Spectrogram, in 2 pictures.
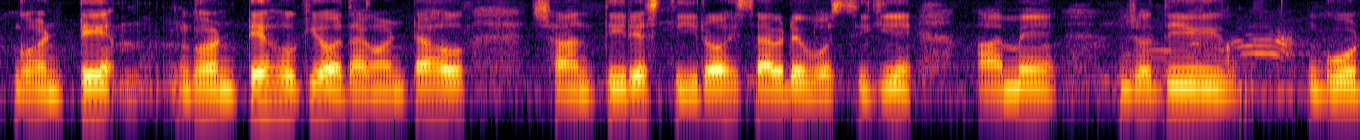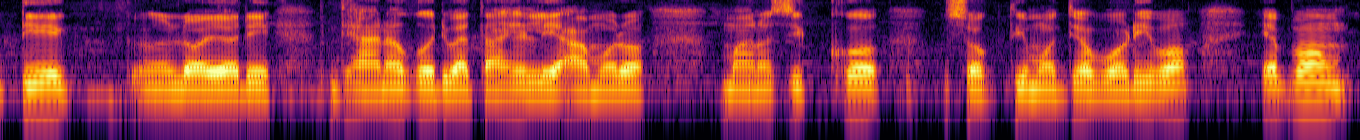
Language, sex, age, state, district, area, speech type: Odia, male, 18-30, Odisha, Subarnapur, urban, spontaneous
